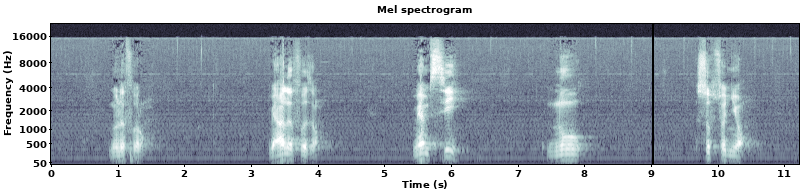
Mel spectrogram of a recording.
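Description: A man speaks slowly and calmly into a microphone, in short phrases with long pauses.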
